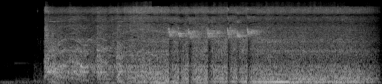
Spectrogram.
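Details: 1999 Jeep Wrangler TJ, 4.0L, 5-speed: engine cranks and catches with a thin, high chirping belt squeal over the start-up roar; owner suspects the tensioner idler pulley, not confirmed.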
